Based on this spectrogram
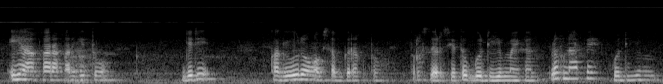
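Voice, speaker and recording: A young woman, telling a story as a guest in a casual, animated way and acting out the dialogue. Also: medium pitch, quick pace, a little hiss or hum, poor audio.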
